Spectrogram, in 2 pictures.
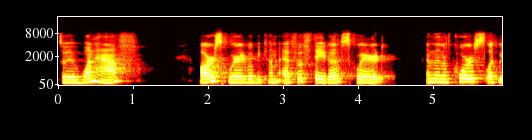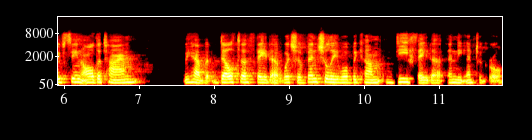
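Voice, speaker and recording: A woman talks in a fairly low pitch with a somewhat breathy sound. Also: ordinary pitch variation, moderate pace. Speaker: math instructor. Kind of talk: lecture.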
